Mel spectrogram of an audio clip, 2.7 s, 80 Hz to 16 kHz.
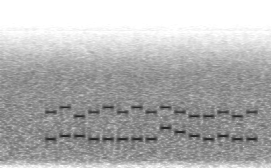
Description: DTMF, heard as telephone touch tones, dialled by machine, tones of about 80 ms, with phone line noise. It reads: 26423232#841512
